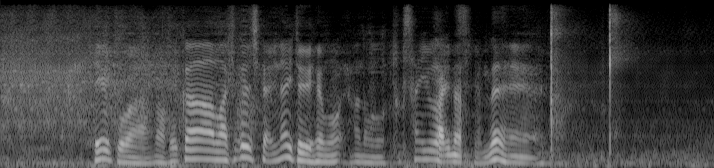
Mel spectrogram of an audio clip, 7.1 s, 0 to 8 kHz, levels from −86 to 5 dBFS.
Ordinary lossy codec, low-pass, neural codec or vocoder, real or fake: none; 7.2 kHz; codec, 24 kHz, 1.2 kbps, DualCodec; fake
